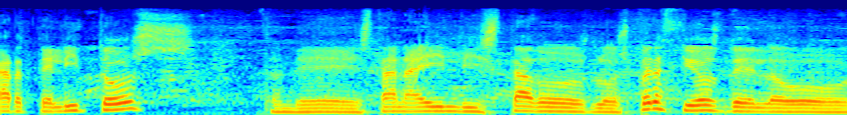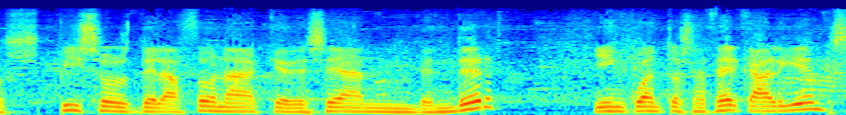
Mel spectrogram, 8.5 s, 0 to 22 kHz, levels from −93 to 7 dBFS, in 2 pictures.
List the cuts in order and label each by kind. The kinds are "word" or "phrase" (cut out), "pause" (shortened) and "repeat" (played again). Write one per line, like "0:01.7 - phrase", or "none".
none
